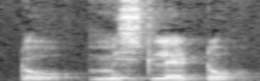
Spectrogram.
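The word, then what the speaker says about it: mistletoe: सम parasite plants, कुछ parasite पौधे, like मिस्टेलियो, मिस्टोई plant, इसका जो प्रोनाउंसिएशन है मिस्टलेटो, ये करेक्ट होगा, मिस्टलेटो।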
